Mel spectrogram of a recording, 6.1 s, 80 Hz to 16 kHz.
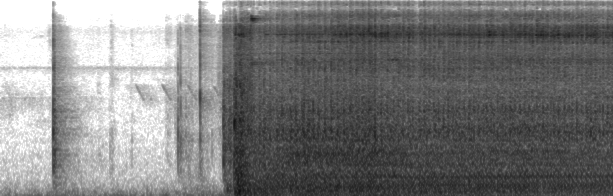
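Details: Stihl FS45 trimmer that died after 15 minutes and wouldn't restart, after carburetor replacement, choke on: a few clicks, then the two-stroke catches and settles into a steady, even buzz with no misses; runs fine.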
